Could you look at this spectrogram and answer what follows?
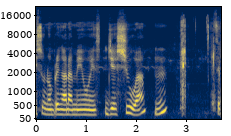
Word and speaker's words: Yeshua: Y nuestro maestro Yahushua, al que todos hemos conocido como Jesús, pero que su nombre en hebreo es Yeshua y su nombre en arameo es Yeshua, se pronuncia así.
